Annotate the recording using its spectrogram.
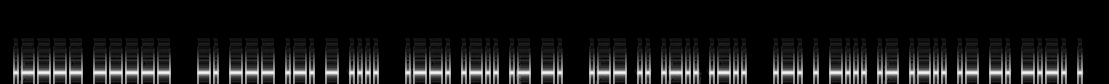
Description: Morse code, heard as a keyed tone, about 30 wpm, 550 Hz. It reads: 10 NORTH PLAN WILL REBALANCE
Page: news-headlines-in-morse-code-at-30-wpm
